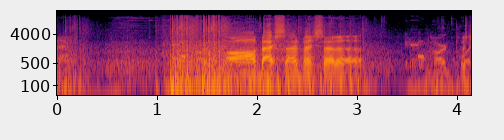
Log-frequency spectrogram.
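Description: Rapid gunfire bursts in quick succession.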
